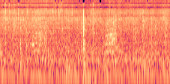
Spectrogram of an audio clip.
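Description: French beans and cherry tomatoes sizzle steadily in a hot pan, a constant bright frying hiss with a spatula stirring now and then and a single sharp tap partway through.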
